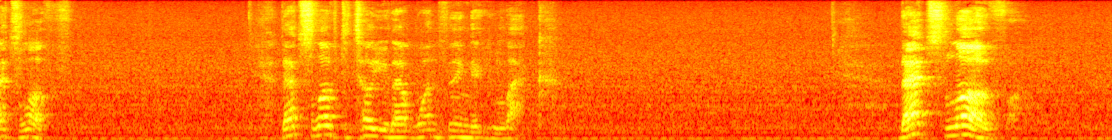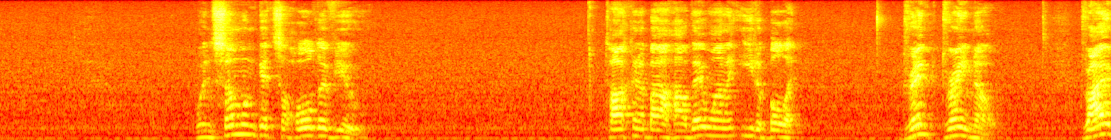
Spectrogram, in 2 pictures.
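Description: A middle-aged man speaks close to a microphone in bursts, with pauses between them.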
